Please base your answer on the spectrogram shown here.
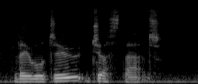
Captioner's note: speaking French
